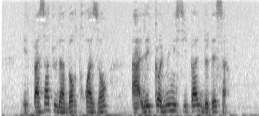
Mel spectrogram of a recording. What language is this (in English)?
French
